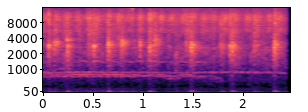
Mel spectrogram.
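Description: A church congregation clapping in a quick, uneven patter of hand claps as it acclaims, with one steady held note running through it that stops near the end.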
